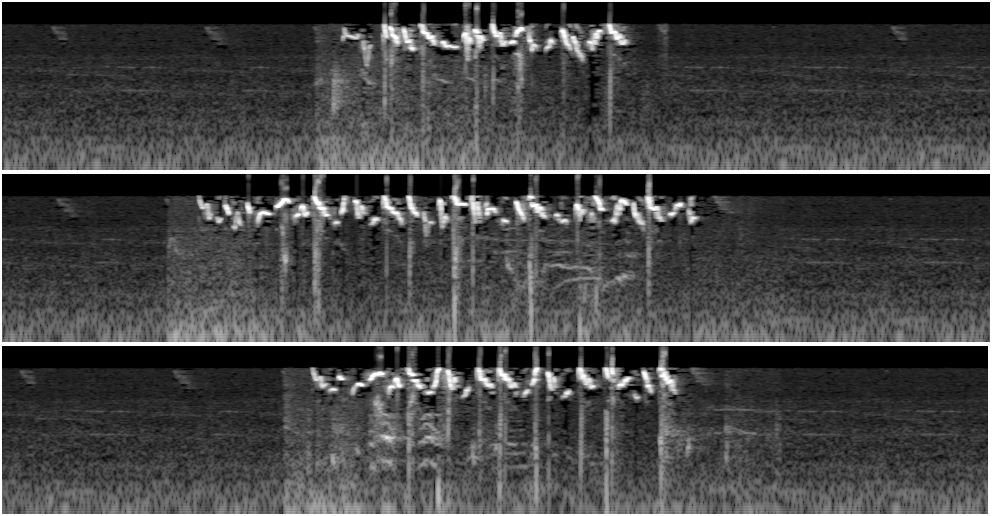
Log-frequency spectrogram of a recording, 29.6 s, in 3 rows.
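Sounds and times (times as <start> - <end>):
bird twittering: 3.3 - 6.3, 11.8 - 17.1, 22.8 - 26.8.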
